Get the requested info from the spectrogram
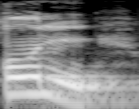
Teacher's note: قاف لام پیش قل، قاف کو خوب موٹا اور پر پڑھیں، باریک یعنی کل نہیں پڑھنا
